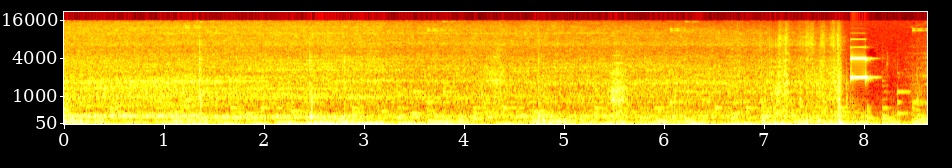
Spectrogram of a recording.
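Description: eufy RoboVac 11S robot vacuum driving on its wheels with the suction off, a faint steady hum, while it seeks its charging base. Near the end it gives one short electronic beep as it reaches the base.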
